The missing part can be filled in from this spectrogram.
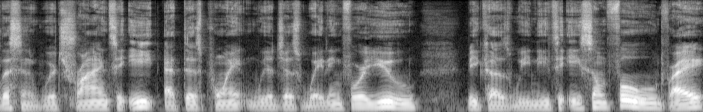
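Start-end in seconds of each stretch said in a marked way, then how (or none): none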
